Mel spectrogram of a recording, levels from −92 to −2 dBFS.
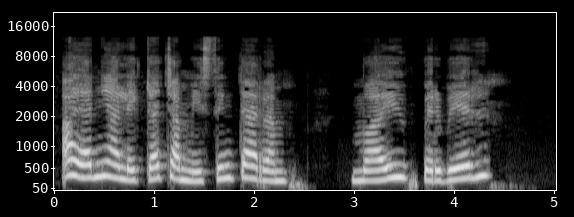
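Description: Throughout the speech, treble stops near 12.3 kHz and sibilants sound gritty and metallic, likely HE-AAC compression rebuilding highs by band replication, pointing to roughly 16 kbps.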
